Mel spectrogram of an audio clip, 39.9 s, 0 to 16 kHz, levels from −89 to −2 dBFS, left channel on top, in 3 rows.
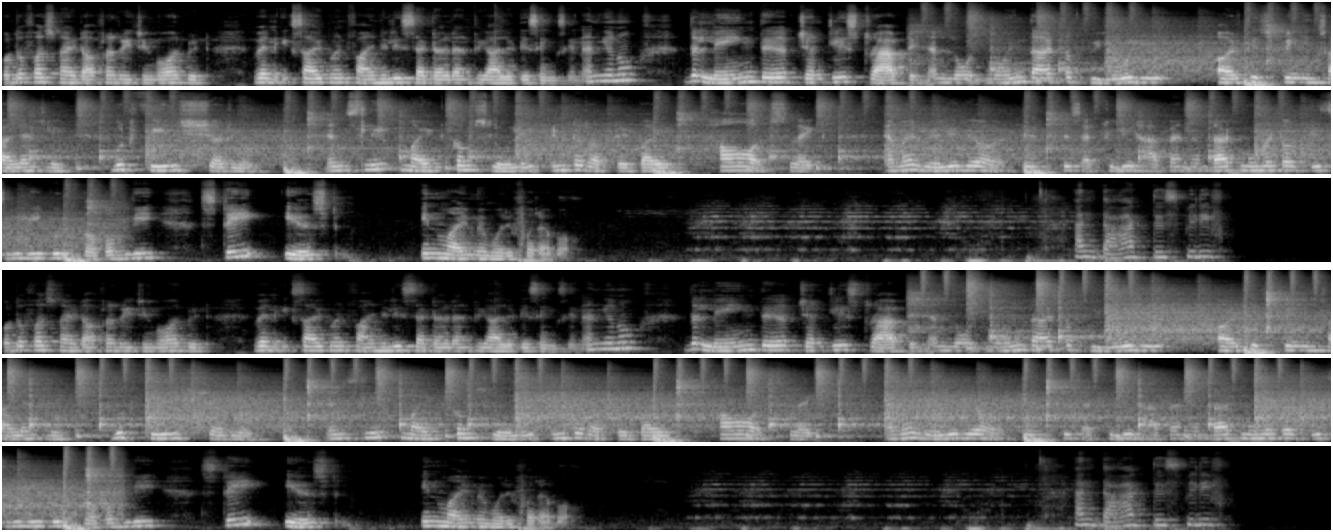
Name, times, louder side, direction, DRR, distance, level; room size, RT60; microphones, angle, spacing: voice 1, 0.0-2.1 2.5-11.7 12.1-15.9 16.5-21.5 22.1-30.1 30.8-32.2 33.6-33.7 34.0-34.2 34.5-34.6 35.0-35.7 35.9-36.3, left 3 dB, 65° left, 1.0 m, -24 dB
sound 1, 9.0-27.8, right 3 dB, 75° right, 3.2 m, -29 dB
voice 2, 36.8-38.8, left 2 dB, 25° left, 2.6 m, -34 dB
15.0 x 10.5 x 4.3 m
head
